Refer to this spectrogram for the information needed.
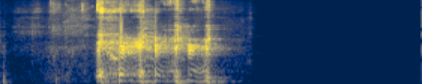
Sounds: Cough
